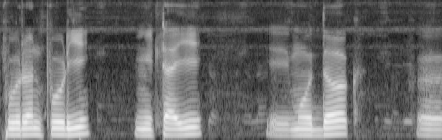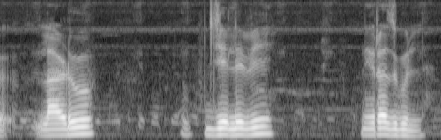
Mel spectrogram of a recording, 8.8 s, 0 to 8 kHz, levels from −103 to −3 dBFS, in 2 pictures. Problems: constant background noise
